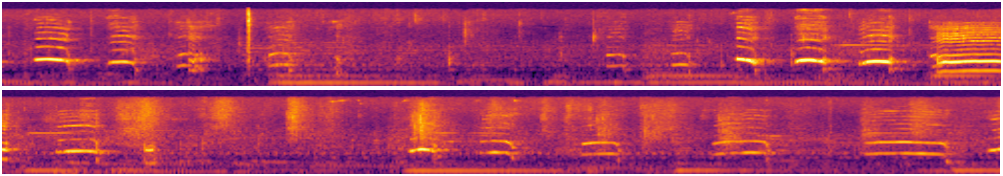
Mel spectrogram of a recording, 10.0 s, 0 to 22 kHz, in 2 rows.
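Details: Day-22 Galgo Español litter at a kennel, September 2017: several pups give soft, short squeaks and brief whines, some in a quick run of four near the middle, over a constant low electrical hum.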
